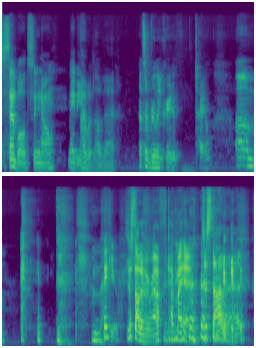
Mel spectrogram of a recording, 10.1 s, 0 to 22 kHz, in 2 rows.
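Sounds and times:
man laughing: 0:07.8 - 0:10.0.

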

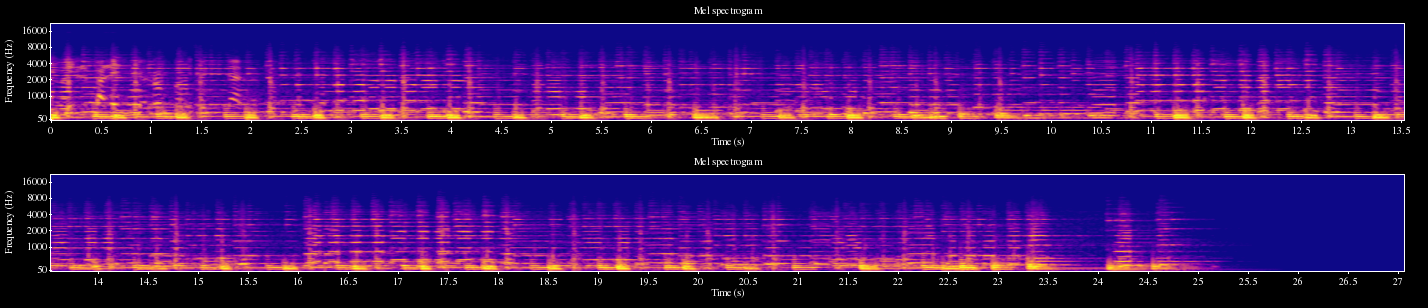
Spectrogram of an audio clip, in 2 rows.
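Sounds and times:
bass notes on a steady beat: 0:00.0 - 0:25.0
accordion melody: 0:00.0 - 0:25.3
guitar: 0:00.0 - 0:25.6.

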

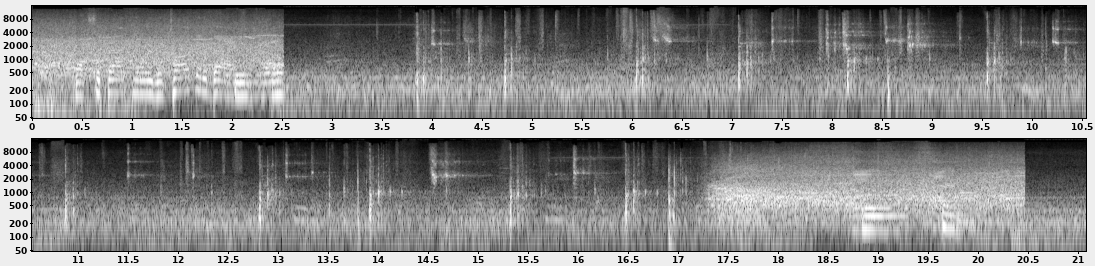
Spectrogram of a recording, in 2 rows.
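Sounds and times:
hushed crowd: 0:00.0 - 0:02.5, 0:17.2 - 0:20.5
shoes squeaking on court: 0:03.0 - 0:17.2
tennis ball struck with rackets: 0:12.8 - 0:14.6, 0:15.3 - 0:17.2.

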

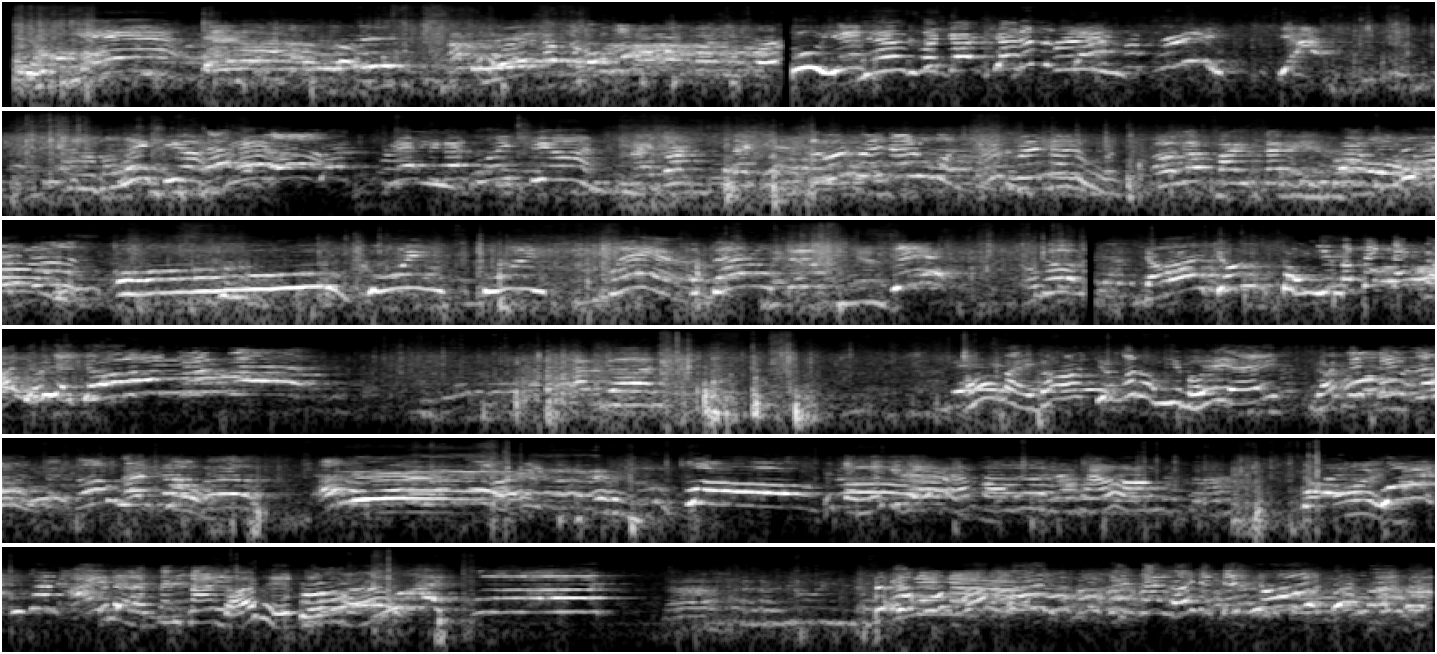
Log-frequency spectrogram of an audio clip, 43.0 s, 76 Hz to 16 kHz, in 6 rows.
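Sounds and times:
children calling and squealing: 0:00.1 - 0:42.9.

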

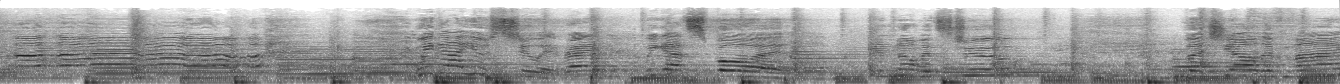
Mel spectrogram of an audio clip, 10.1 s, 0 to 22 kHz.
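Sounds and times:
band accompaniment: 0:00.0 - 0:10.0
woman singing into microphone: 0:00.0 - 0:10.0.

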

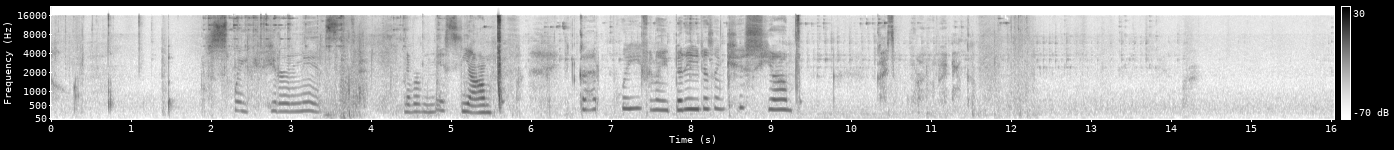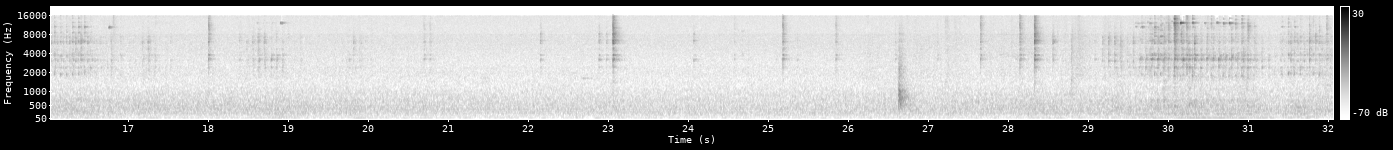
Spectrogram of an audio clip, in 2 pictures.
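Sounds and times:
ceiling fan whirring: 0:00.0 - 0:32.0
rustling: 0:01.8 - 0:07.2, 0:09.2 - 0:14.9.

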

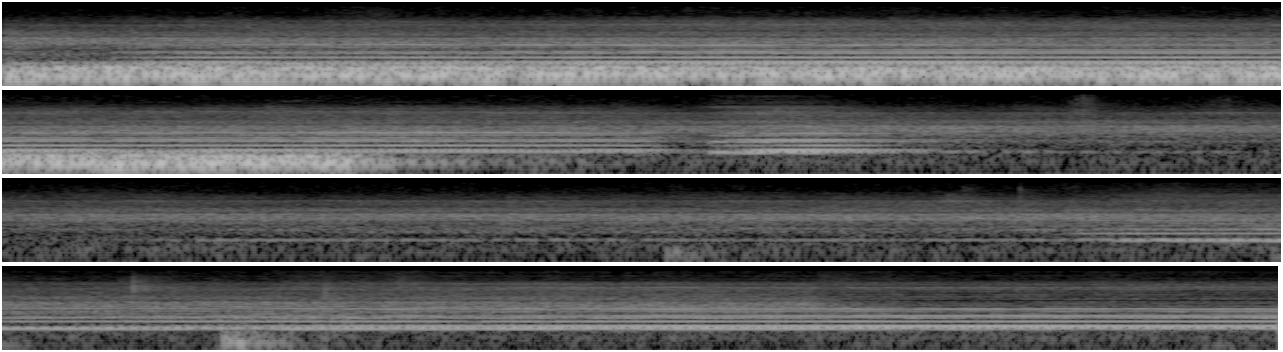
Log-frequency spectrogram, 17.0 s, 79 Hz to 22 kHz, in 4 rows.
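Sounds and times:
violin sustained note: 0:12.1 - 0:17.0.

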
